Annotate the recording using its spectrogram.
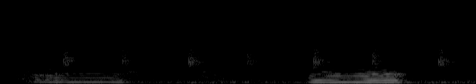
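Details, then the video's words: Female French Bulldog asleep indoors, worn out after a day of playing with a Doberman, paws wiggling as she snores; two long, low, rumbling snores of about a second each, with softer breathing between them. "French Bulldog Snores So Hard That Paws Wiggle"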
